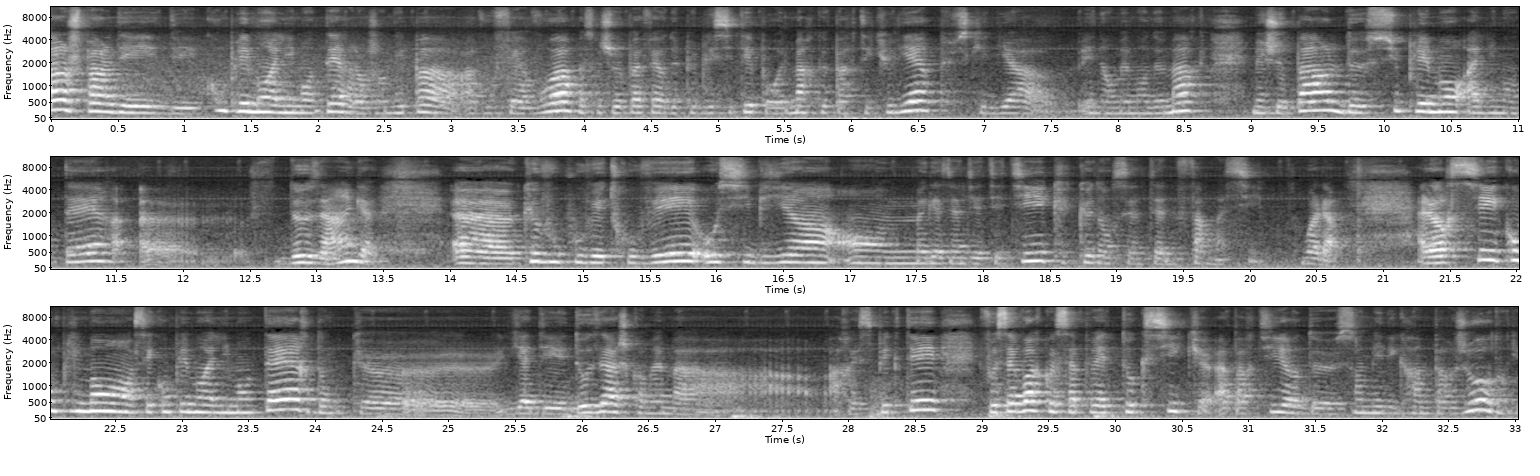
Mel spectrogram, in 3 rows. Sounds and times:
Speech: 0.0 - 33.0.

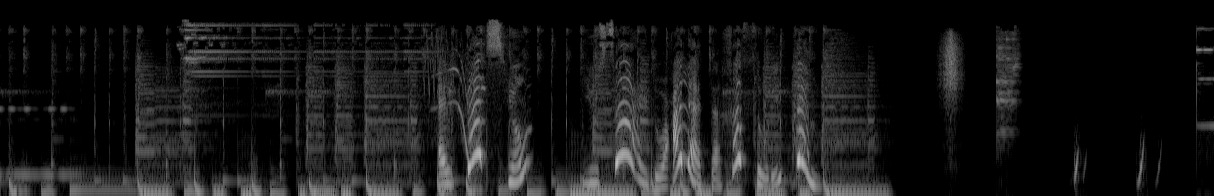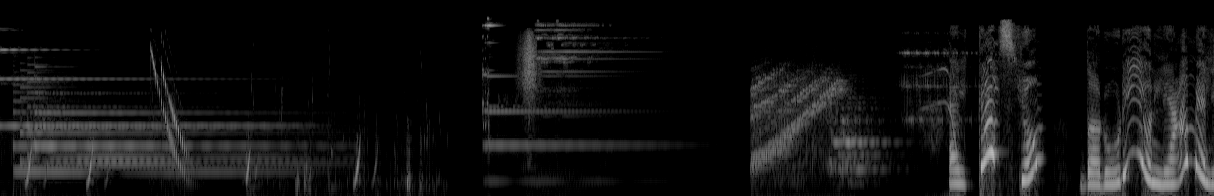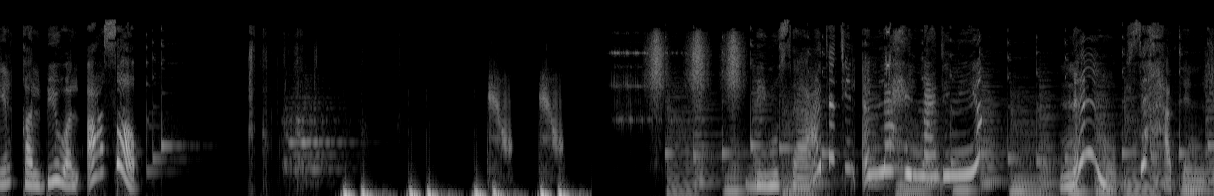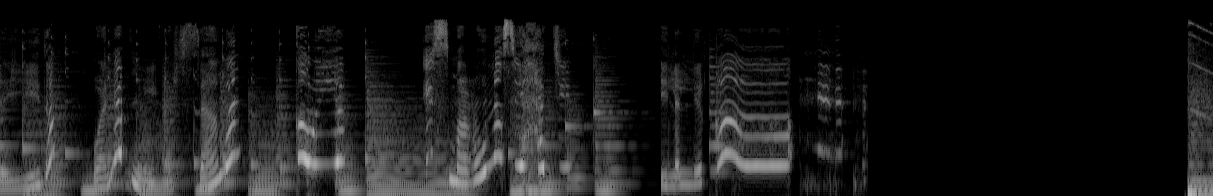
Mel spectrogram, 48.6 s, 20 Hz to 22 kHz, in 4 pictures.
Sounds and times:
Music for children: 0.0 - 8.9, 25.7 - 26.4, 30.9 - 43.6
Child speech, kid speaking: 4.4 - 8.2, 21.6 - 25.7, 31.8 - 34.2, 34.9 - 38.8, 39.4 - 39.9, 40.7 - 42.2, 43.0 - 44.4.

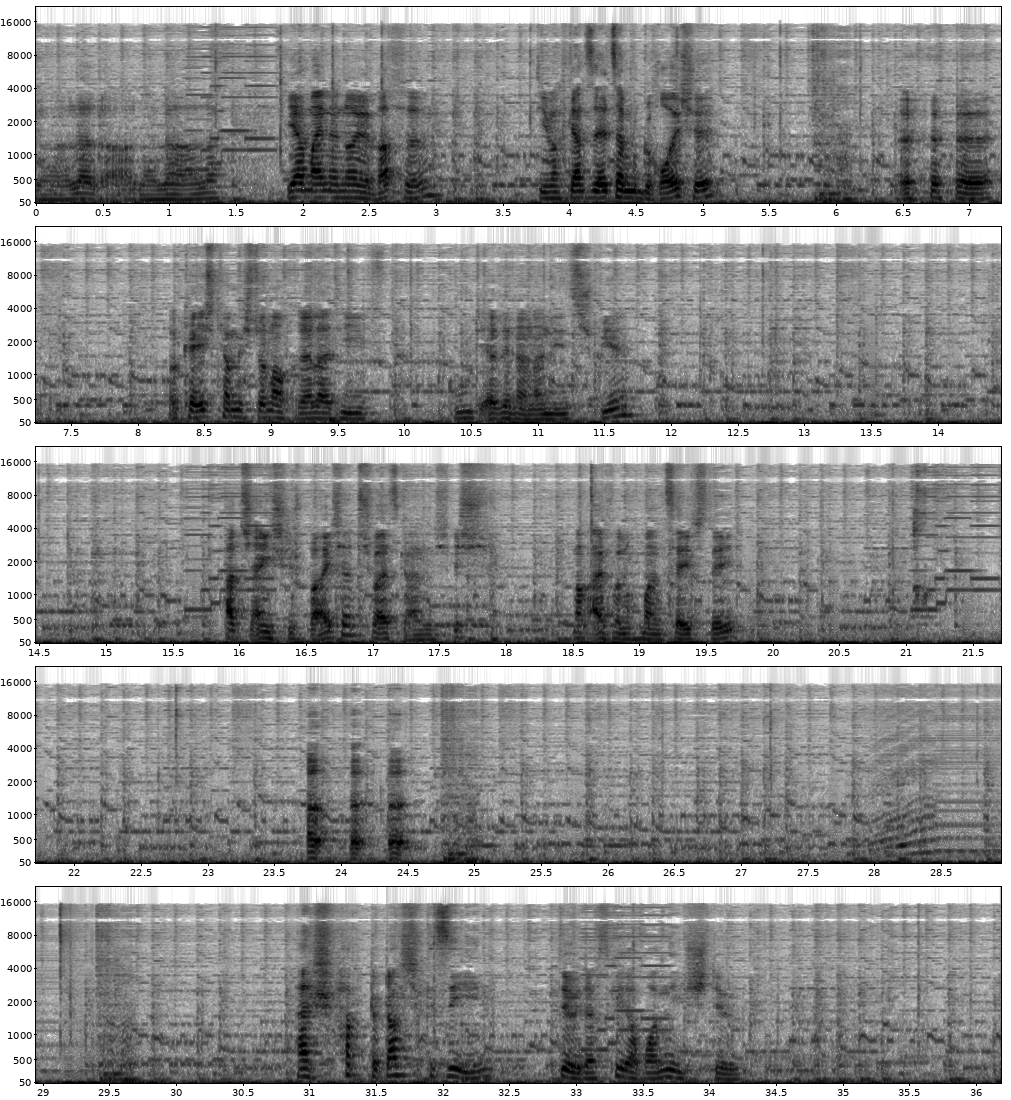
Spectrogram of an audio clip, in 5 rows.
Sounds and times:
Speech: 0.0 - 3.0, 3.8 - 5.1, 8.3 - 9.8, 10.4 - 11.7, 15.9 - 17.9, 18.5 - 19.8, 30.9 - 34.3
Music: 0.0 - 36.1.

